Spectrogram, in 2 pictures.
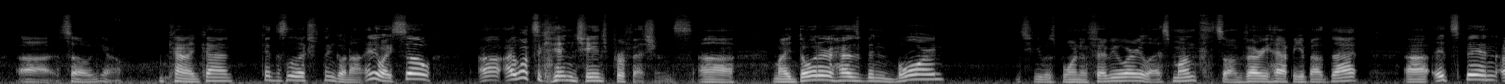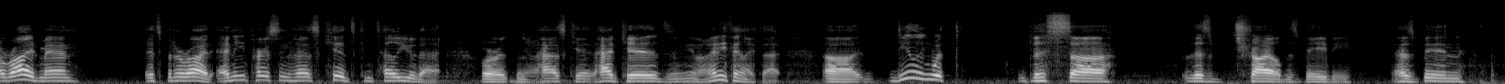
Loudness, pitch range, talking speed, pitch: -22 LUFS, 120-170 Hz, 170 wpm, 145 Hz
